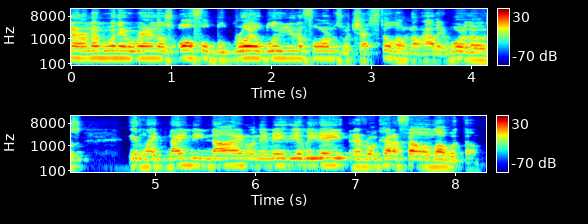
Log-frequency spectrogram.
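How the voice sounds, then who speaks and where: Higher-pitched man talking sports casually. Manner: rambling, conversational, occasional swearing. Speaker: sports betting show host.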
